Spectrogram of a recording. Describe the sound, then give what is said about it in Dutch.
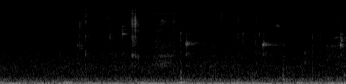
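Chewing during a meal of salmon with pandan rice, furikake, salt and leek gives soft, irregular squishy bites and small crunches. They are faint against a constant background hiss. “En ik ga nu eten.”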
